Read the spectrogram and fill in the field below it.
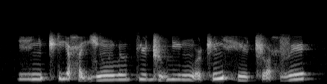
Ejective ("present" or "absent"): present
